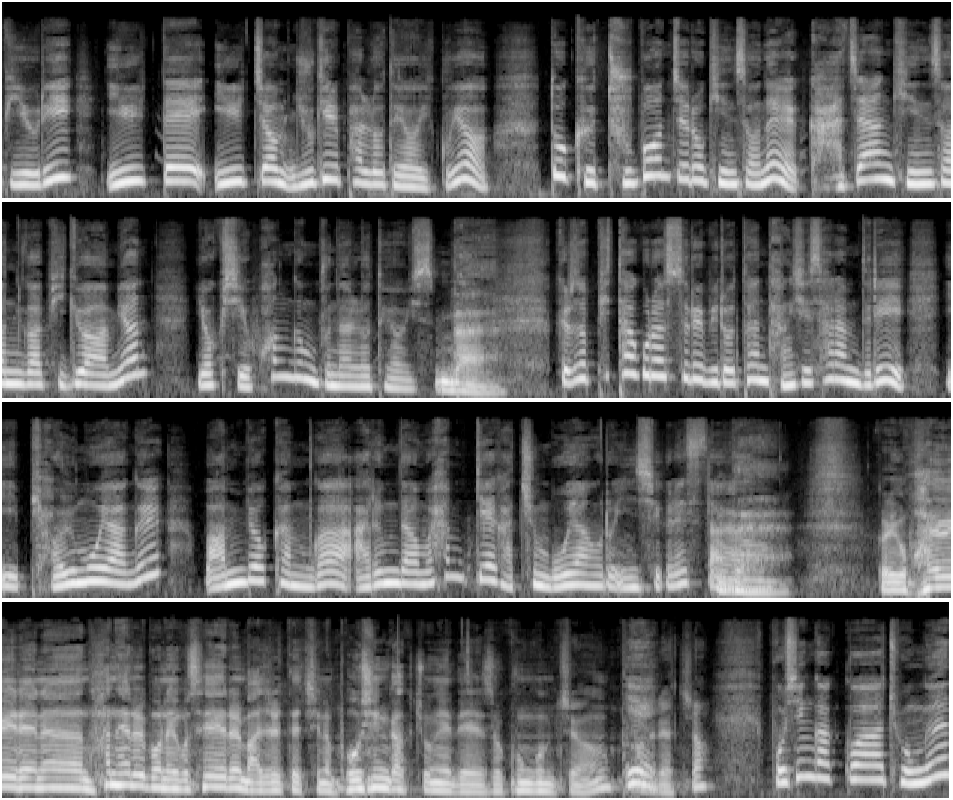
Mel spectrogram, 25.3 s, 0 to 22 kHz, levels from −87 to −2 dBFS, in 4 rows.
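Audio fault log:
Nothing to log here: I listened all the way through this speech recording and didn't catch a single fault.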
